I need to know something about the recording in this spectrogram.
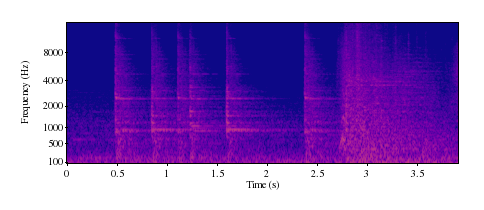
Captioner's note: knocking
